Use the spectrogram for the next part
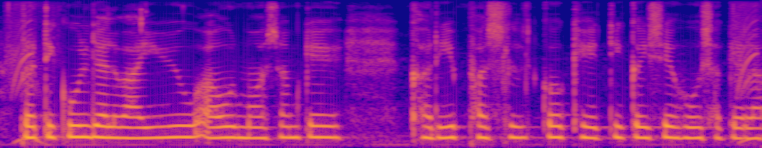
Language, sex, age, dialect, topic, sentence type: Bhojpuri, female, 18-24, Western, agriculture, question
